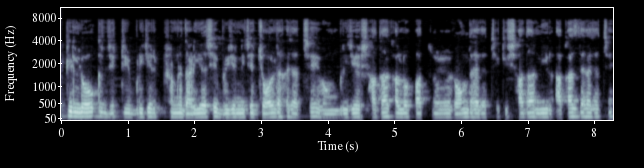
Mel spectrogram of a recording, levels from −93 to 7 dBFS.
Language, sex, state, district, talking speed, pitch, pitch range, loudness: Bengali, male, West Bengal, Kolkata, 210 wpm, 110 Hz, 105-120 Hz, -17 LUFS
